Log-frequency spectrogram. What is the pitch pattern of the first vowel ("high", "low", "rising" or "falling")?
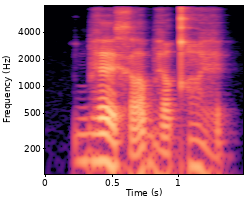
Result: falling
